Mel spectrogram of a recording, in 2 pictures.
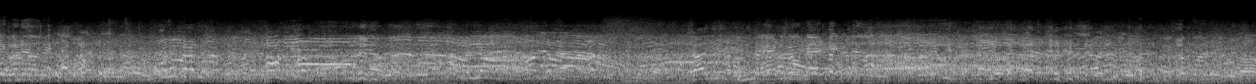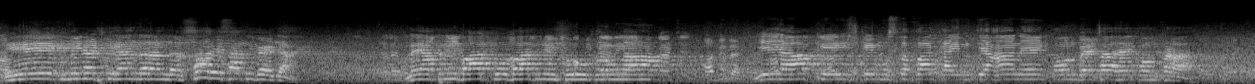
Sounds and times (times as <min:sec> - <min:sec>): Male speech, man speaking: 0:00.0 - 0:00.7, 0:01.6 - 0:05.9, 0:06.9 - 0:09.6, 0:12.4 - 0:15.6, 0:16.5 - 0:24.6
Conversation: 0:00.0 - 0:24.7.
